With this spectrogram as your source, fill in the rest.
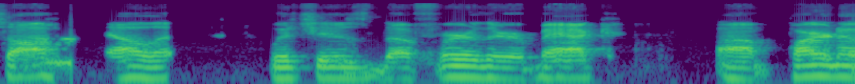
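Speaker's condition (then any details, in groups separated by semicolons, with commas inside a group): Primary lateral sclerosis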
